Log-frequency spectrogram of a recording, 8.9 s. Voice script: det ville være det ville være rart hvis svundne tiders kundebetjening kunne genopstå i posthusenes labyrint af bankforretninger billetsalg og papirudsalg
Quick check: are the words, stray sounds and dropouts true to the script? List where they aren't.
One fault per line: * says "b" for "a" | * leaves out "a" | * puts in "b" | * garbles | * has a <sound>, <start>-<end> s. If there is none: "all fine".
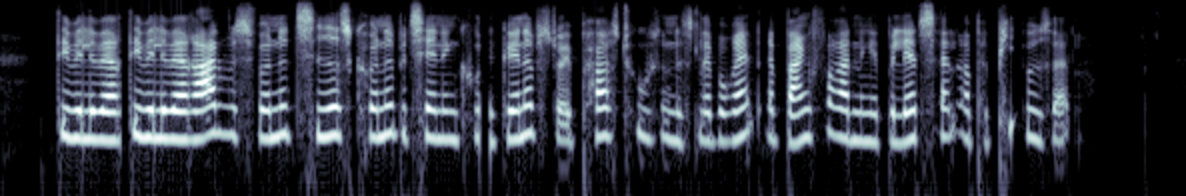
* has a dropout, 3.6-3.7 s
